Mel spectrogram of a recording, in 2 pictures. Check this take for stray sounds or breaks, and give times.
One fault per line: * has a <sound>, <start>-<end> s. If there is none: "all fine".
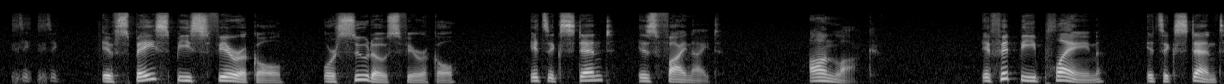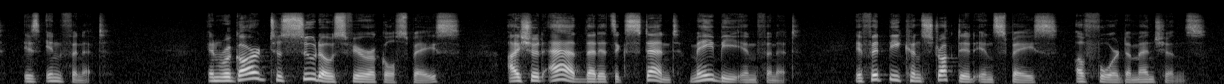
* has a laugh, 0.1-0.6 s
